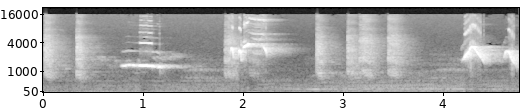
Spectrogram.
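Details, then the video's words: White-rumped shama (murai batu) song used as a lure to make other birds answer and sing: varied mix of sharp broadband bursts, a steady mid-pitched whistle, and rising-falling high phrases, delivered loud and choppy with brief pauses. "OCEHAN MURAI BATU memancing BUNYI jadi NYAUT GACOR NGEPLONG"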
